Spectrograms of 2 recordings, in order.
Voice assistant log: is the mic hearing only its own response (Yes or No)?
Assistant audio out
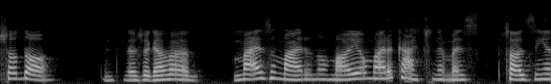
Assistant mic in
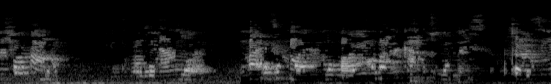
Yes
